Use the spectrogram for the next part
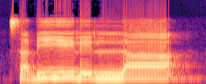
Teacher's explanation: سین جو ہے یہ سیٹی کے ساتھ پڑھا جاتا ہے، حروف صفیریہ میں سے ہے، اور سین کے بعد با ہے، با کے بعد یا ہے۔ یہ با کے بعد جو یا ہے یہ یا مدہ ہے، ایک الف کی مقدار، اس کو لمبا کر کے پڑھا جائے گا۔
